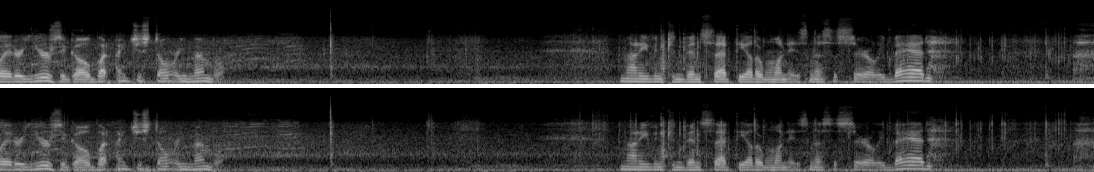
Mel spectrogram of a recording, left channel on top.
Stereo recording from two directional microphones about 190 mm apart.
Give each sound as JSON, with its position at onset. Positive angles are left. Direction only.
{"t": 0.0, "sound": "speech", "side_deg": 30}
{"t": 6.2, "sound": "speech", "side_deg": 30}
